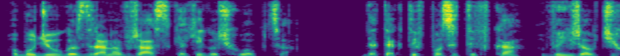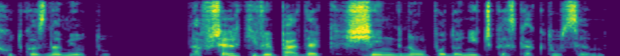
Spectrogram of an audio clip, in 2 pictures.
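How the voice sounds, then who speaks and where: A man narrating a children's story in a gently playful storytelling manner, asking the listener questions. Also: medium pitch, creaky, breathy edge, dry recording, studio quality.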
